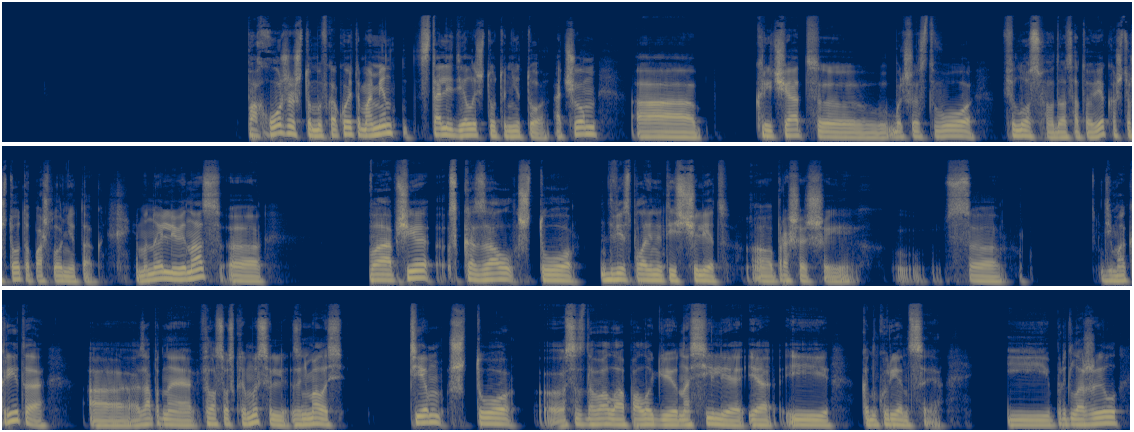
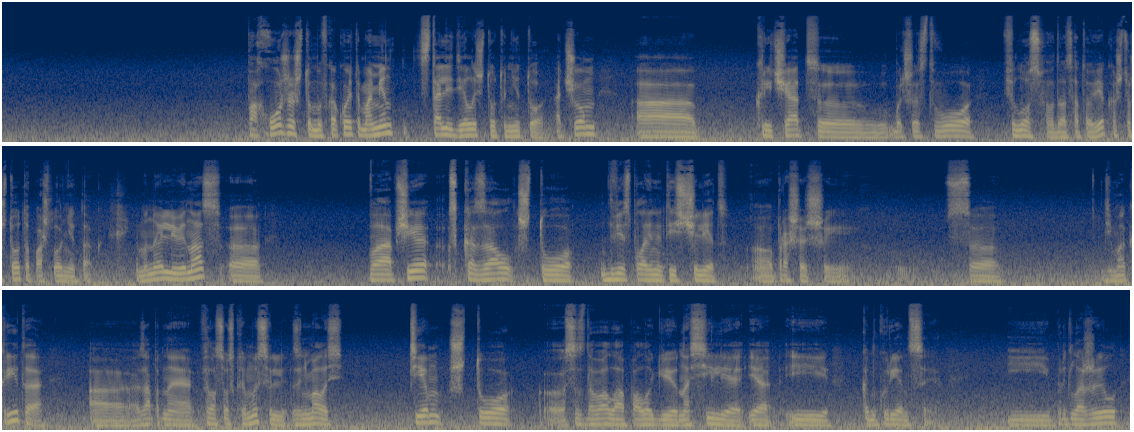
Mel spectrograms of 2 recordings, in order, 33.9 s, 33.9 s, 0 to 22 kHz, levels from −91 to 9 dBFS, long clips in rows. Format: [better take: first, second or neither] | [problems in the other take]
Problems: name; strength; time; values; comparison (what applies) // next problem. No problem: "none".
first | wind noise on the microphone; occasional gusts; 20 dB below the speech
